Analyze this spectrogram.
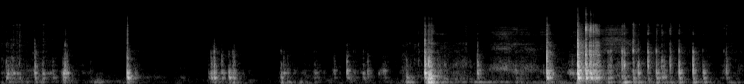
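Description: Plastic handling noises: a crumpled plastic bottle being held and squeezed, and a thin stick tapping and scraping in a small plastic tub on a tabletop. Irregular clicks and knocks, with two louder knocks about four and six seconds in.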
